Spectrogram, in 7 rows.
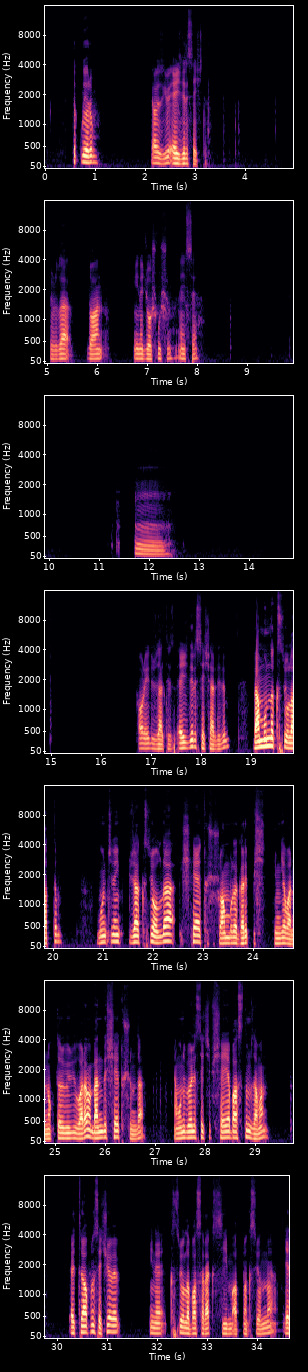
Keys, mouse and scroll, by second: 1.0-2.1 middle drag, 2.1-2.5 scroll up 4, 3.0 shift+middle click, 4.0-4.4 scroll up 3, 4.8-6.0 shift+middle drag, 6.0 alt+z, 7.3 alt+z, 7.5 scroll down 3, 7.8 middle click, 8.2 scroll down 4, 8.3-9.5 middle drag, 9.5 scroll up 4, 10.5-16.7 middle drag, 17.0 scroll down 3, 17.2-18.8 middle drag, 18.8-20.3 scroll up 1, 27.4 alt+Left, 28.3 ;, 29.7-33.7 middle drag, 34.1 middle click.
